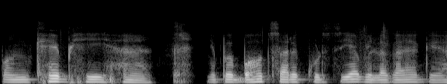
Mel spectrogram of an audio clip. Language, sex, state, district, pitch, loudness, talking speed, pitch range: Hindi, male, Jharkhand, Palamu, 110 Hz, -20 LUFS, 150 wpm, 110-115 Hz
